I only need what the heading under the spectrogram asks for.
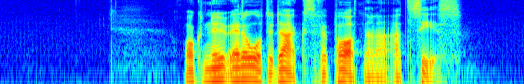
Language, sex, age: Swedish, male, 49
